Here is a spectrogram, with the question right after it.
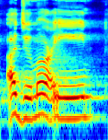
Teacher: قلقلہ میں پچھلی ویڈیوز میں بہت اچھے طریقے سے بتا چکی ہوں کہ 5 حروف قاف، طا، با، جیم، دال جب ساکن ہوں گے یا یہ ان پر وقف ہو رہا ہوگا تو ہم نے ان کو ہلا کے تھرتھراہٹ سے پڑھنا ہوتا ہے. تو اجمعین، جیم کو ہم ہلا کے یہاں پہ پڑھیں گے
